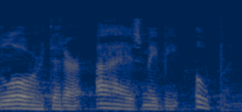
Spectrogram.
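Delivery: low, soft, slow request; humble plea. Acted. Blind men asking Jesus for sight, humble plea. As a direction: ask it slowly and reverently.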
